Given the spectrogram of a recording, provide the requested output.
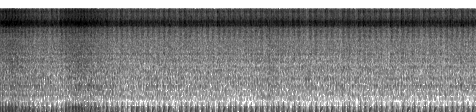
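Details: Honda Astrea Grand motorcycle idling after valve clearance readjustment (rough rhythmic noise was from too-loose valve clearance, not cam chain): steady even putter, no tapping from the head; normal smooth idle restored.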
